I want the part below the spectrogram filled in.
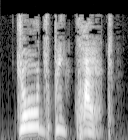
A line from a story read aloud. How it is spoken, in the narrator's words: snapped Mrs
